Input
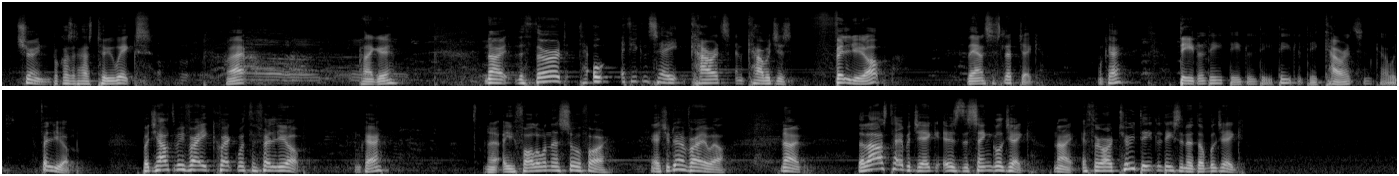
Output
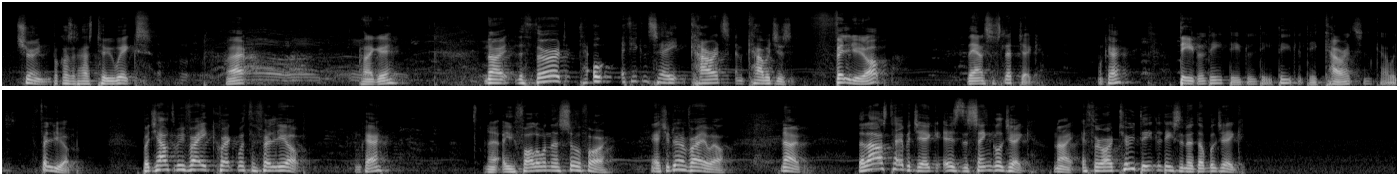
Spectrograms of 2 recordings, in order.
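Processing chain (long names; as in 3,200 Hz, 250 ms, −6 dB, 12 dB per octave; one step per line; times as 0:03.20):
pitch vibrato 2.4 Hz 60 cents
single-tap delay 108 ms −24 dB
level +2 dB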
